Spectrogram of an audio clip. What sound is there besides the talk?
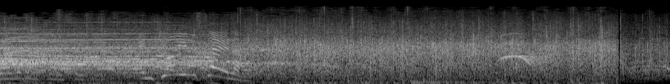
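audience applause and cheering for a dancer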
